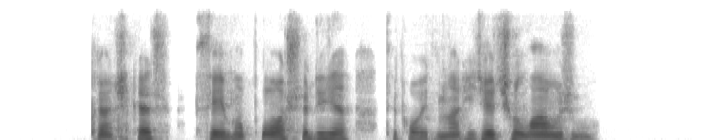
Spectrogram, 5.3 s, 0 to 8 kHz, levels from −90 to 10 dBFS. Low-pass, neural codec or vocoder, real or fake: 7.2 kHz; autoencoder, 22.05 kHz, a latent of 192 numbers a frame, VITS, trained on one speaker; fake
